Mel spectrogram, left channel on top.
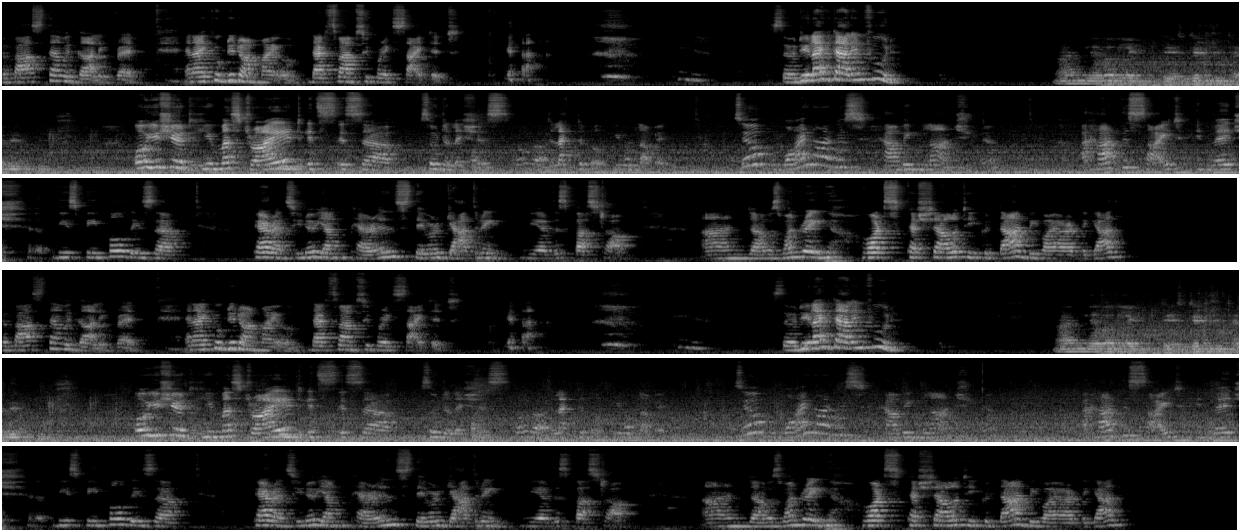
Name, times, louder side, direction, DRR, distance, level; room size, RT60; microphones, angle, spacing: voice 1, 0.0-4.6 5.0-5.4 5.9-6.3 6.8-7.0 7.8-9.0 13.4-17.4 17.8-19.0 19.7-22.4 22.9-26.6 27.3-31.1 31.7-35.9, left 2 dB, 30° left, 0.5 m, -30 dB
voice 2, 10.5-13.1 15.0-15.4, right 2 dB, 35° right, 0.6 m, -32 dB
sound 1, 10.9-24.7, right 1 dB, 85° right, 0.6 m, -35 dB
2.5 x 2.1 x 3.5 m
head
